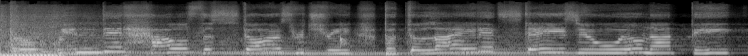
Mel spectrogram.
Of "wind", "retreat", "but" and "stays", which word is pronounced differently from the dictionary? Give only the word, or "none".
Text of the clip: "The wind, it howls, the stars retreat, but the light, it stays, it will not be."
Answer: none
